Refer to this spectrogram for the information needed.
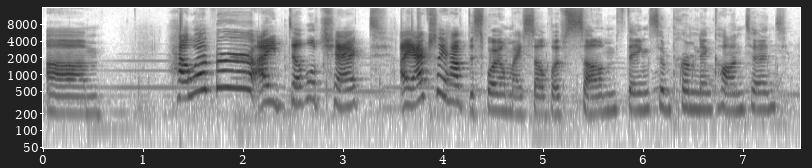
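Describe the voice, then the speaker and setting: Bright, high-voiced woman streamer. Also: lively intonation, a little slow. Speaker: game streamer. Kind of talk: casual livestream chat.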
